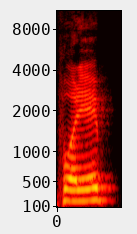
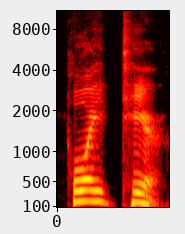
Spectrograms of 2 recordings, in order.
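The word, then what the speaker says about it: Poitier: Poy tier po like toy poier poier.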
